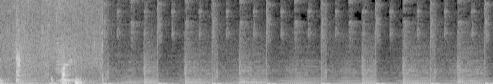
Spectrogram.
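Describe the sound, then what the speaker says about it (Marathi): Chopped onion is stirred into a hot spiced tempering of garlic, green chili, asafoetida and curry leaves for an eggplant chutney, sizzling steadily with regular spoon scrapes against the pan, close up and without talk. "तर कांदा छानपैकी ह्या फोडणीमध्ये फ्राय करून घेऊया"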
